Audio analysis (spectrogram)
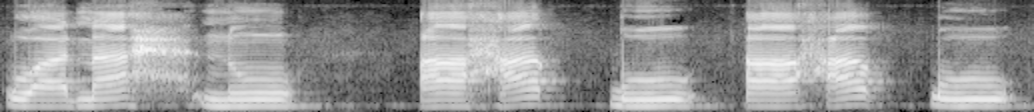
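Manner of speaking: the হা of নাহনু and আহাক্কু with light air from the throat; breathy ha. Shown as a demonstration. Teacher shows the breathy ha sound, slow recitation. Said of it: "কিভাবে পড়ব?".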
